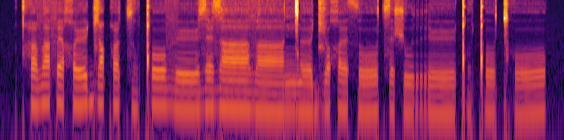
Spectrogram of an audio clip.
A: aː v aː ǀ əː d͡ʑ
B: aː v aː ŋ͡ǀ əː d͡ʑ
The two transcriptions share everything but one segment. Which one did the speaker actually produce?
B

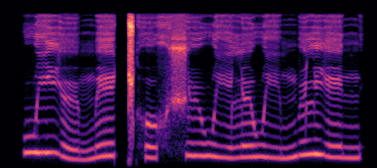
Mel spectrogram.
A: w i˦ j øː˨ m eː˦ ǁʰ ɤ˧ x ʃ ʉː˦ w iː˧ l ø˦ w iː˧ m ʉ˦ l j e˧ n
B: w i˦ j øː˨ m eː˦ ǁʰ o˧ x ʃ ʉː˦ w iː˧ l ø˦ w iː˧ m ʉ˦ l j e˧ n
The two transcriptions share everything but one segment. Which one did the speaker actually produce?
B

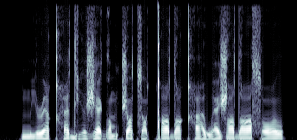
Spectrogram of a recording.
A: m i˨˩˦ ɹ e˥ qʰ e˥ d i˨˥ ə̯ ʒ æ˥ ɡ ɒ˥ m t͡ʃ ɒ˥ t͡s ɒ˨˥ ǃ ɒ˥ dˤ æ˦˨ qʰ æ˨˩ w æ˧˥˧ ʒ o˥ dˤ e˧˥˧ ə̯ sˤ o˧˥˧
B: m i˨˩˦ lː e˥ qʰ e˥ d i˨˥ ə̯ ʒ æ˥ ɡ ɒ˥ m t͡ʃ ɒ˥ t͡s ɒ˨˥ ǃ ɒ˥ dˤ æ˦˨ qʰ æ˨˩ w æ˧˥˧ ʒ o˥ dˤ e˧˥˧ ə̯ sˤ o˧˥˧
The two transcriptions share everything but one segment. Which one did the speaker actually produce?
A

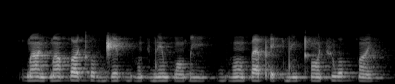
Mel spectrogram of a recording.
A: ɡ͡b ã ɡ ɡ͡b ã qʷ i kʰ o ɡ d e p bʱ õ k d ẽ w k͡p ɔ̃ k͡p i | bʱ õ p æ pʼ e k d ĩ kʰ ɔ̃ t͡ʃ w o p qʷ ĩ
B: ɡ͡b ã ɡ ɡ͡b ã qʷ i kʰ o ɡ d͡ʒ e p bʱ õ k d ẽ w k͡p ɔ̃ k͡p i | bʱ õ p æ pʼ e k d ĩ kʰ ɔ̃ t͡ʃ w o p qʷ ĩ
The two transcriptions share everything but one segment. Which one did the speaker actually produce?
B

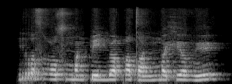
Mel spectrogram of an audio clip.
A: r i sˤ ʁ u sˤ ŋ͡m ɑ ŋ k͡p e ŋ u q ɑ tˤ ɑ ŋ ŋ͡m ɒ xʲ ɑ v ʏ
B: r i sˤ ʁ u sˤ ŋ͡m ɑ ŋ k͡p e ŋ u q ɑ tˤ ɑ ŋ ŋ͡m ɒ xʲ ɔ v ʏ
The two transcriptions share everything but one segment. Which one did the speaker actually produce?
B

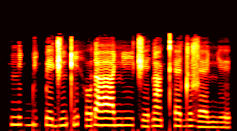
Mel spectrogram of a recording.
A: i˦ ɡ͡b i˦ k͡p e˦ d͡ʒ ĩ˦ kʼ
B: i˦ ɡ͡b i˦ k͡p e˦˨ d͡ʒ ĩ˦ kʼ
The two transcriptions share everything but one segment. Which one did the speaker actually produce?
B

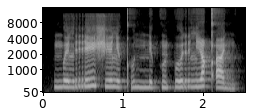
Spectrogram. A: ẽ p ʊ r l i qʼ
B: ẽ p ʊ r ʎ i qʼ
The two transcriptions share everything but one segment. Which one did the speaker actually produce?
A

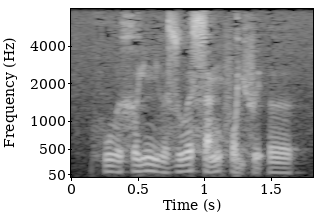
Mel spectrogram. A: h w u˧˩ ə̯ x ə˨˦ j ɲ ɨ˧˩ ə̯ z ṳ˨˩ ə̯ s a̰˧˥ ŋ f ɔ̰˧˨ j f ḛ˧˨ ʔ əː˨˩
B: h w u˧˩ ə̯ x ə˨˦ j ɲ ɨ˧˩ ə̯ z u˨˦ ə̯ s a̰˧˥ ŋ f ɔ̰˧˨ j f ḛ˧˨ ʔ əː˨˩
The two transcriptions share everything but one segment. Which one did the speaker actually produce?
B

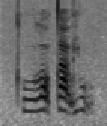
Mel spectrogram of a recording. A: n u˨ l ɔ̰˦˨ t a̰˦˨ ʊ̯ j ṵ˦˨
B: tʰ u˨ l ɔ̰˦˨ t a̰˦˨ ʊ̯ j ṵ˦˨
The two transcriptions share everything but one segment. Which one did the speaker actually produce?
B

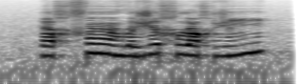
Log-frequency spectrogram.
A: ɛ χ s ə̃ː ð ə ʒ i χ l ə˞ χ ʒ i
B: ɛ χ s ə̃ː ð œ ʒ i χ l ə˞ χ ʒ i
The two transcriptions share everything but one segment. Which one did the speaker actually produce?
A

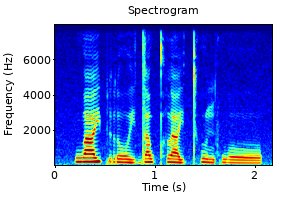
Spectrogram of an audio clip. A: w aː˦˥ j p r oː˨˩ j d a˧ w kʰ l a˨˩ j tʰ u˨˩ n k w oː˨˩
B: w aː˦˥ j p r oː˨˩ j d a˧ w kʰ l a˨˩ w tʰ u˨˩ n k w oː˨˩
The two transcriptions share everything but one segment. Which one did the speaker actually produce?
A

